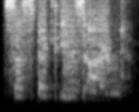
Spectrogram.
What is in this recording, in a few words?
Emergency Human Female Voice Police Dispatch Suspect Is Armed; emergency effects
